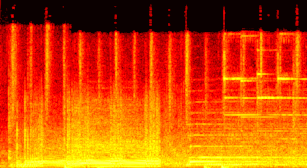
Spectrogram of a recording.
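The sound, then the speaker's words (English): A motorcycle engine revs hard several times, its pitch climbing and dropping in quick surges, loud, with a steady high whine settling in toward the end. “Wonder Woman realizes to herself, hey, there's a motorcycle Ex Machina here”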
